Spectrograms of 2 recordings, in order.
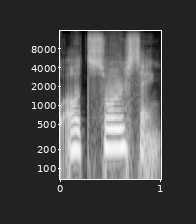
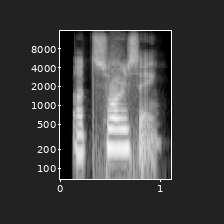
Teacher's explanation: the stress is still on the first syllable out. So outsourcing source it's a dip thong followed by an R sound.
